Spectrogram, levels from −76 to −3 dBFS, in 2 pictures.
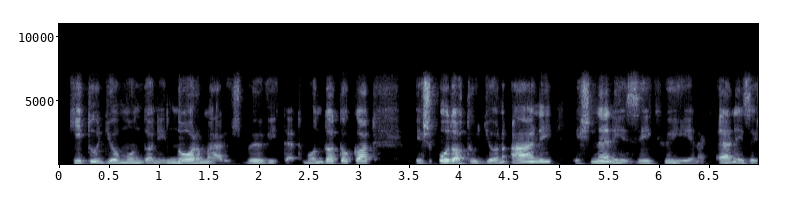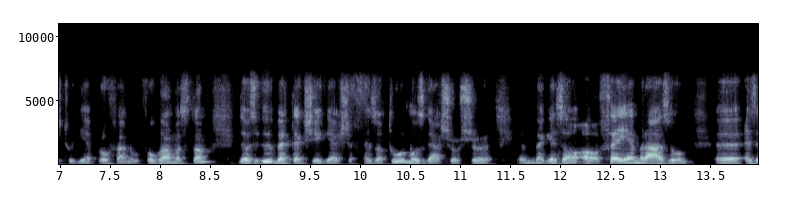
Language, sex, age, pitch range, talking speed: Hungarian, male, 60-79, 100-145 Hz, 140 wpm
